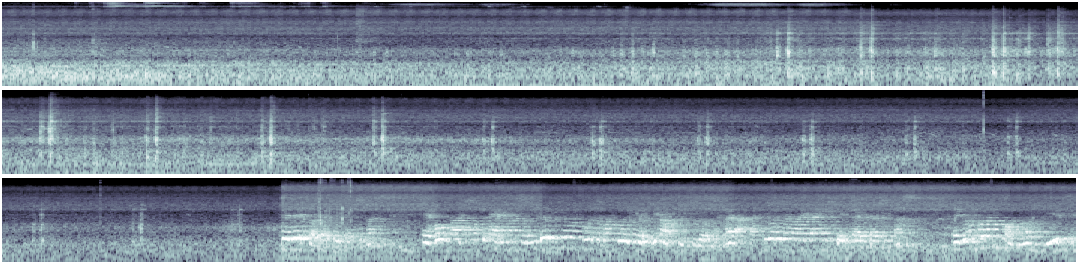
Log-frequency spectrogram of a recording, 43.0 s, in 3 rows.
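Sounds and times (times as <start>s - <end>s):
electric train pulling away: 0.0s - 20.6s, 32.4s - 43.0s
train wheels clacking over rail joints: 6.1s - 19.7s, 20.7s - 21.0s, 22.1s - 22.6s, 23.5s - 24.4s, 25.0s - 25.3s, 26.3s - 26.8s, 27.7s - 28.0s, 29.0s - 29.4s, 30.3s - 30.7s.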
